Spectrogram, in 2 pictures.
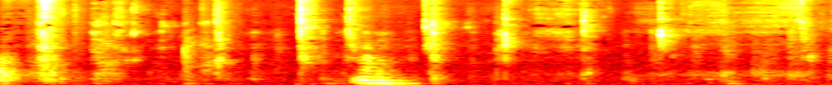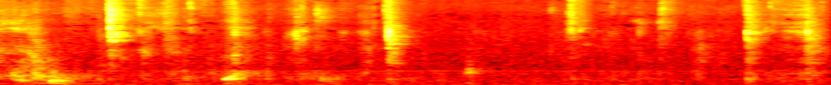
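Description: Eating sounds: chewing and wet mouth and lip smacks with scattered small clicks as boiled chicken is eaten by hand. One short, louder, low sound comes about two and a half seconds in.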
